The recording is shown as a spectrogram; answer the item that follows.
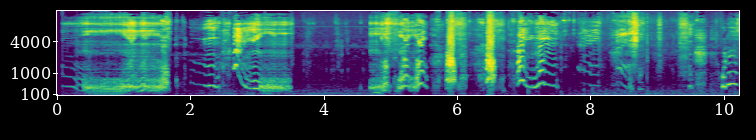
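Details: Boston Terrier in a parked car on a back road in Llano, Texas, reacting to cows resting by a fence: rough growling and harsh vocal bursts, then a run of high, wavering whines and yelps, with engine rumble underneath.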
